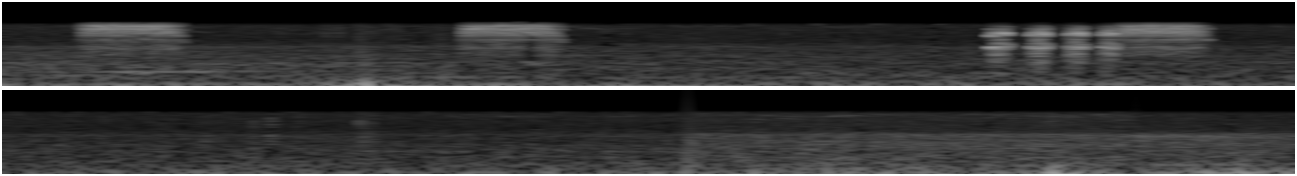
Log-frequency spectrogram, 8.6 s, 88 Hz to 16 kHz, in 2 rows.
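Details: Barn owl chicks at Théding at their first feeding on 8 July 2020. Harsh, broadband hissing bursts: two separate rasping hisses, then a stuttered, pulsing hiss near the end, over a steady low hum.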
